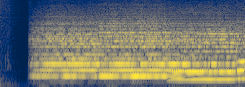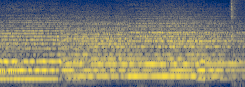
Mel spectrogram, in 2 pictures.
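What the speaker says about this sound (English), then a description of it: "So we'll start with the violins. They sound like this." Layered string section of violins in a drum and bass track built in Logic Pro, holding smooth sustained chords that shift a few times, clear and steady with no talking.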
